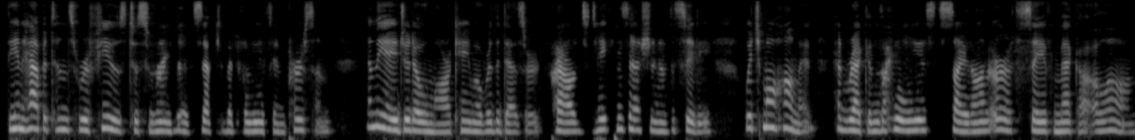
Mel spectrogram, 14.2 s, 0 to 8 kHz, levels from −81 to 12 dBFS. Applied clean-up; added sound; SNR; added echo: neural mask model Resemble Enhance denoiser.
